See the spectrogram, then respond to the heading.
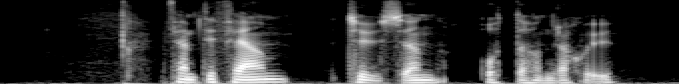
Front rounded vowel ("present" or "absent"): absent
